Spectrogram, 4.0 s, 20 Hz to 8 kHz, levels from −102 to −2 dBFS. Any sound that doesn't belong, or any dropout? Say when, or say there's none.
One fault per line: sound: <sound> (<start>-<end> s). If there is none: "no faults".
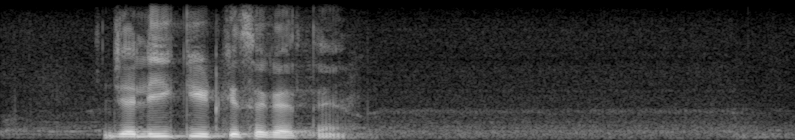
no faults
